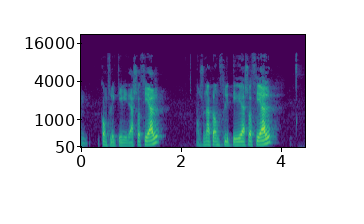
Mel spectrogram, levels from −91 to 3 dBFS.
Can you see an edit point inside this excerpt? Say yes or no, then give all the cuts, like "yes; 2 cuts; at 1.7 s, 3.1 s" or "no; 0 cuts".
no; 0 cuts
